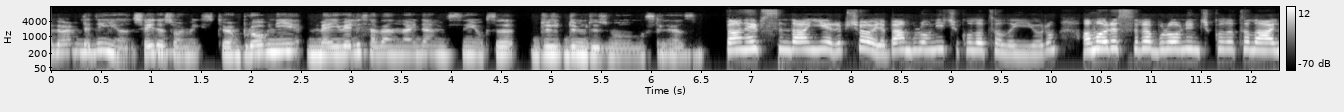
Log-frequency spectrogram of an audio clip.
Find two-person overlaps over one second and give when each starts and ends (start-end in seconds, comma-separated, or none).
none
